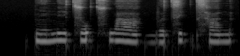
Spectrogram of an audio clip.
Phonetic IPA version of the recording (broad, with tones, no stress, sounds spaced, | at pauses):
p ĩ˧ n̪ i˥˧ t͡s o˦ ʔ t͡sʰ w a˥˧ | b ə˧ t͡s i˦ k̚ t͡sʰ a˦ n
